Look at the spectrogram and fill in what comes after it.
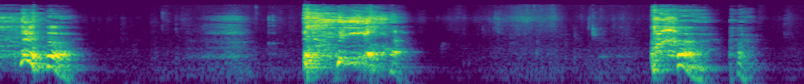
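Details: Morning productive cough after waking full of catarrh: three loud, harsh cough bouts with gagging and throat clearing, with quieter breathing and throat noises between them.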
